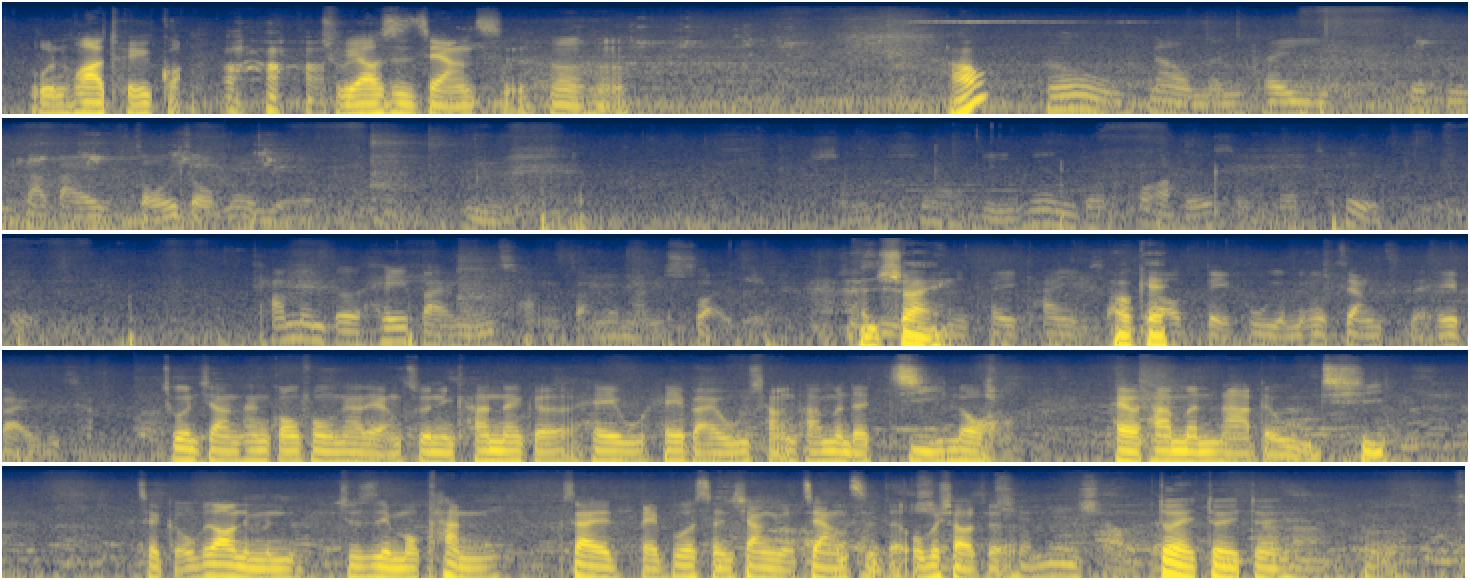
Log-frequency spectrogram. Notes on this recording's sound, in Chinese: 本集分兩個片段，包含室內錄音與室外走訪，故音質有所差異，敬請見諒。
